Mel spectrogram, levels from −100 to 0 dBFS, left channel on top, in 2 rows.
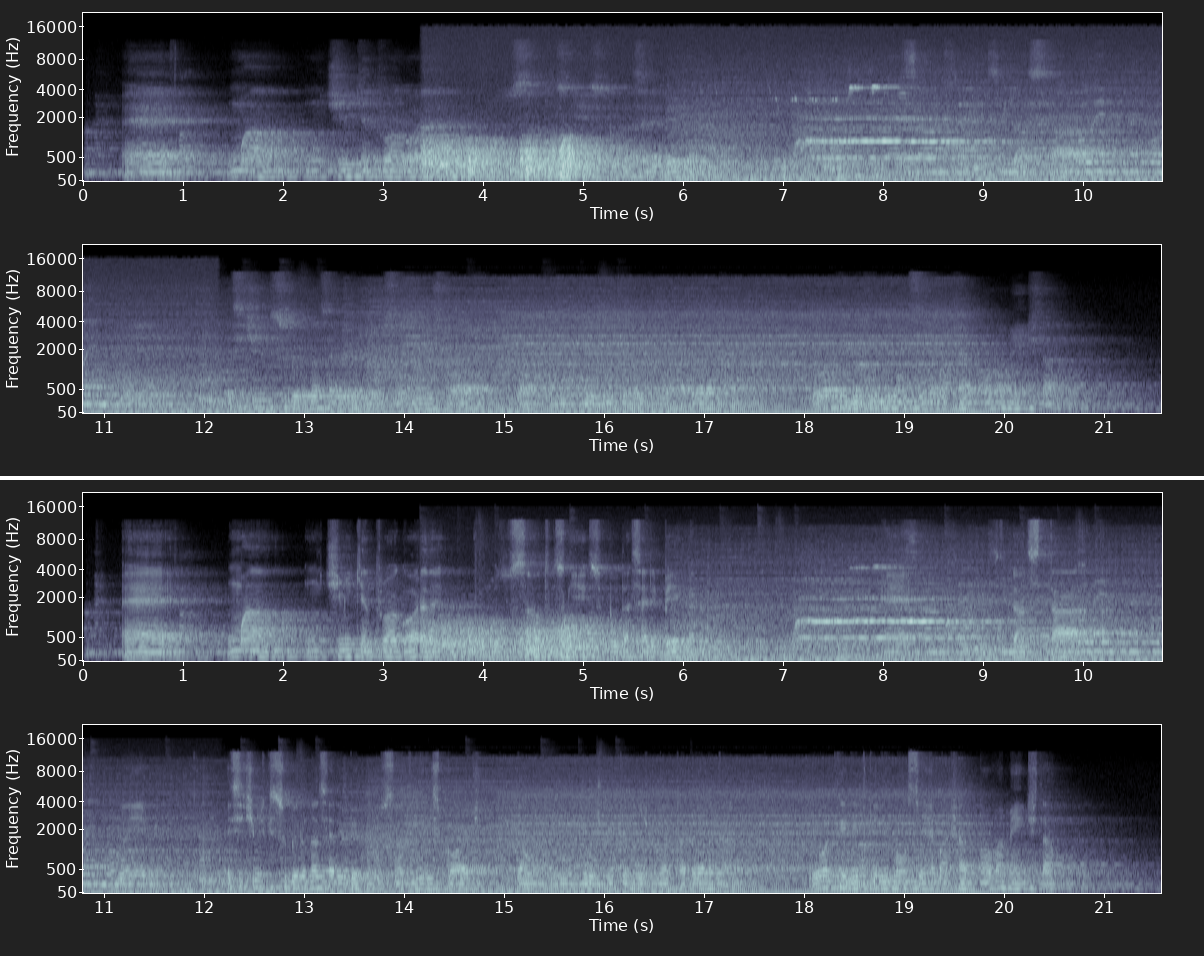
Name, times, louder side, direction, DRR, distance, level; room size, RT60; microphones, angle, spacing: voice 1, 0.1-0.9 1.4-3.6 3.9-6.2 7.5-7.7 8.0-8.3 9.3-10.1 11.0-11.6 11.9-14.8 15.1-17.3 17.7-20.5, right 2 dB, 55° right, 4 dB, 0.5 m, -34 dB
voice 2, 0.8-1.1 8.3-11.1 18.5-18.7, left 1 dB, 10° left, 2 dB, 0.4 m, -37 dB
sound 1, 2.9-16.9, equal, 70° right, 1.0 m, -45 dB
sound 2, 3.4-12.1, left 4 dB, 90° left, 0.3 m, -32 dB
sound 3, 5.8-19.6, equal, 20° right, 1.5 m, -36 dB
5.5 x 4.2 x 4.9 m, 2.8 s
head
